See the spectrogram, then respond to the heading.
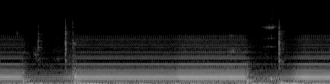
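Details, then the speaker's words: Guitar amp with the tip of a guitar cable isolated in a plastic bag and a generic wall-wart power adapter held near it: a steady, harsh electrical buzz with a few clicks. The hum and buzz are induced into the guitar signal from the adapter and its wires. "can hear how noisy that is so a lot of noise coming from the wall and from the wires as well"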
